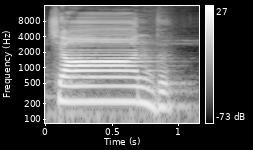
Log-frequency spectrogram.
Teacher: च ऊपर चंद्रबिंदु लग गई तो हमने मुंह और नाक दोनों से ध्वनि निकाली चांद आप पाएंगे इसमें कि मुंह हमारा थोड़ा ज्यादा खुलता है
